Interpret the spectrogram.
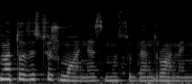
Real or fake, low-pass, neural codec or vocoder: real; 14.4 kHz; none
